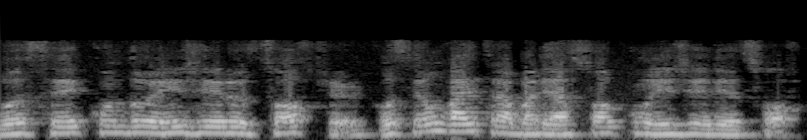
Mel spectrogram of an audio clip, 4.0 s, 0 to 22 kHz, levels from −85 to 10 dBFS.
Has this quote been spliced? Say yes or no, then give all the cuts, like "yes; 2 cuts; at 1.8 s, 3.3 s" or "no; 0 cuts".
no; 0 cuts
